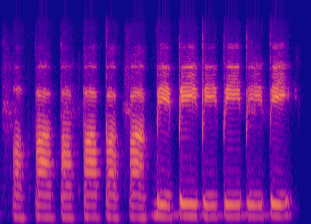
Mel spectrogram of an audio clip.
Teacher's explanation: los dos labios articulan y el sonido es bilabial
